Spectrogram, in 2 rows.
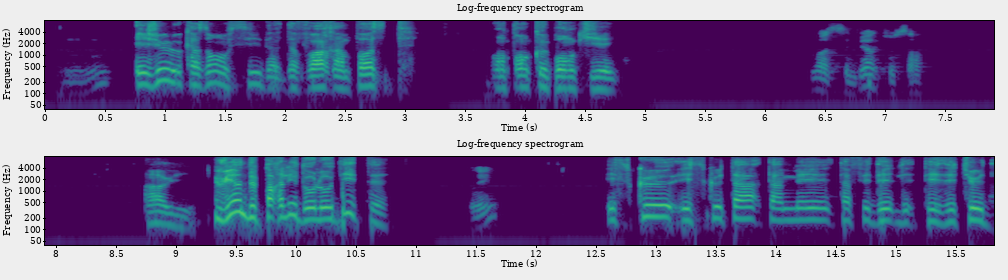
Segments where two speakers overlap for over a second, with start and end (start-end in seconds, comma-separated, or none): none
